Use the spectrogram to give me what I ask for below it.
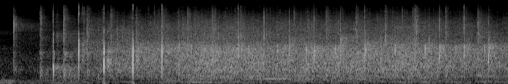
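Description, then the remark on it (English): An audience bursts into applause in the middle of an Advent playlist, starting with a few scattered claps that quickly swell into steady, dense clapping from many hands, sustained at an even level to the end. “It's okay to clap in the middle of an Advent playlist.”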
